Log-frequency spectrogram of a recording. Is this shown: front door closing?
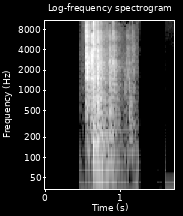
yes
